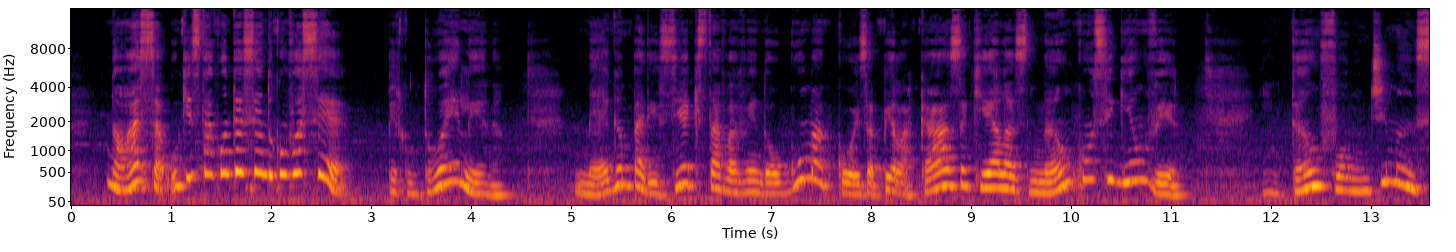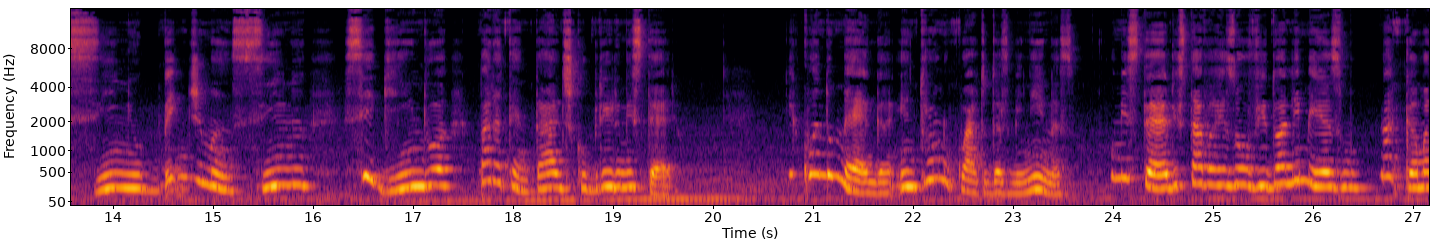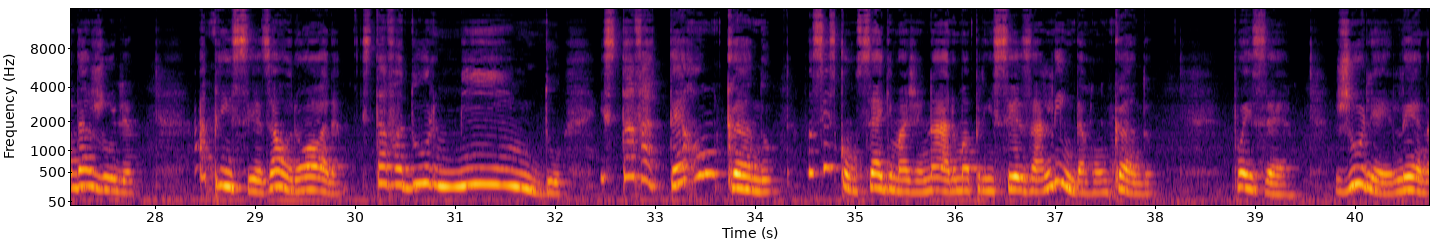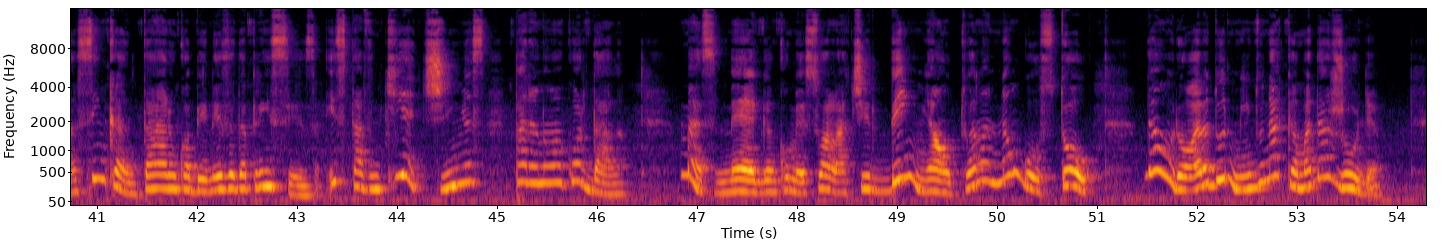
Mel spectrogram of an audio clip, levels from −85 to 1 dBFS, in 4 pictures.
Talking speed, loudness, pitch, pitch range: 115 wpm, -23 LUFS, 240 Hz, 185-295 Hz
